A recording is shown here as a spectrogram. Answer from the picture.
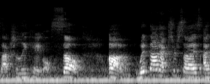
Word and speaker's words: Kegel: I learned recently that Kegel rhymes with bagel so I always said Kegel but it's actually kegels so with that exercise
